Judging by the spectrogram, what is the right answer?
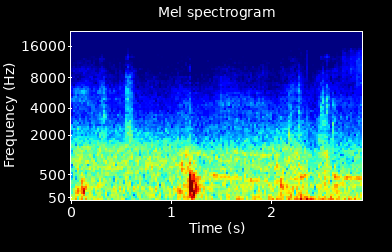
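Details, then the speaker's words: Fiat 500 rear wiper fault: squeezing the stretched, worn tailgate wiring bellows turns the motor on and off at will, giving a clunk then a faint, intermittent motor hum; the cause is damaged loom wiring. "So I squeezed it about here. In fact, I can actually turn it on and off at will by squeezing here."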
